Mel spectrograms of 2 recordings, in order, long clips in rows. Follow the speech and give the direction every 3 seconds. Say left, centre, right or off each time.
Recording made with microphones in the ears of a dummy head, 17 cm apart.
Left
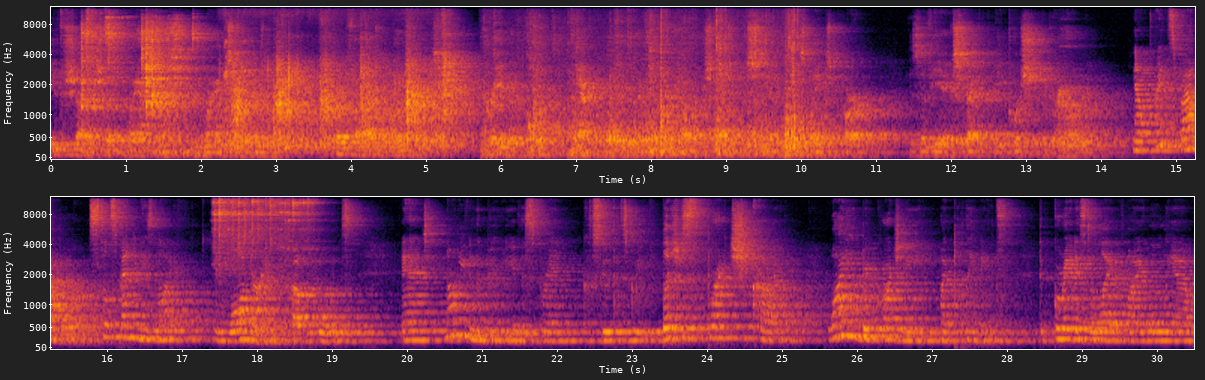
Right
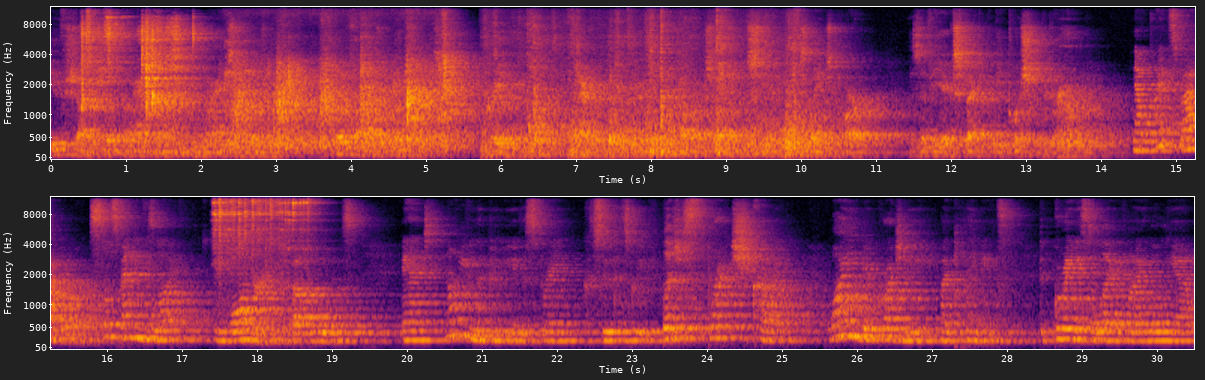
left, left, left, centre, centre, left, left, left, left, left.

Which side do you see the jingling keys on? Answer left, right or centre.
centre.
